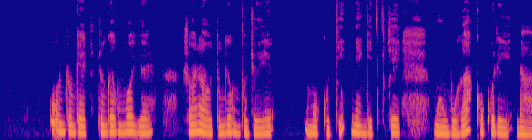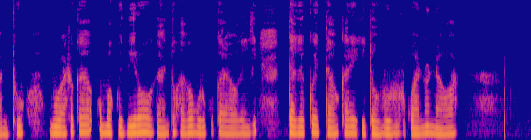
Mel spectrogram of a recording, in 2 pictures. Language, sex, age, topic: Oshiwambo, female, 25-35, agriculture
